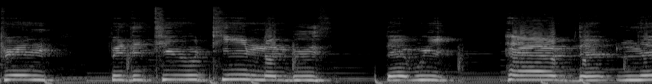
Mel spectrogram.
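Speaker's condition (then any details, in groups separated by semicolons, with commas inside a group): Cerebral palsy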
